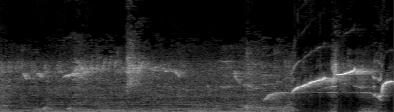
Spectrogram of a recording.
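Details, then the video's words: Magpie-robin singing on a recording used to draw song from kept birds: soft, faint warbling at first, then loud, clear rising whistles sweeping upward and ending in a sharp downturn. "SUARA PANCINGAN KACER BAHAN. DIJAMIN LANGSUNG GACOR DAN BUKA EKOR"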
